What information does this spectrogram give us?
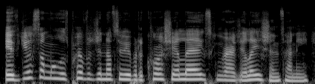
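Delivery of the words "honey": usual speaking voice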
